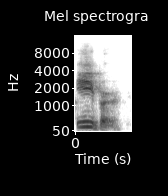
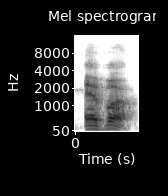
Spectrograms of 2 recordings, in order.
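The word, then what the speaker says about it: עבר: up eber eber and if you look where it says pronunciation it's it it does a v instead of a b you push that button where it's where you can hear the pronunciation it'll say ever if now if the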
